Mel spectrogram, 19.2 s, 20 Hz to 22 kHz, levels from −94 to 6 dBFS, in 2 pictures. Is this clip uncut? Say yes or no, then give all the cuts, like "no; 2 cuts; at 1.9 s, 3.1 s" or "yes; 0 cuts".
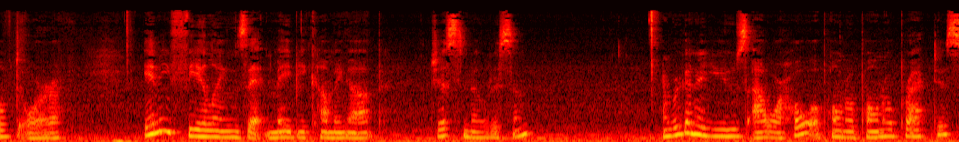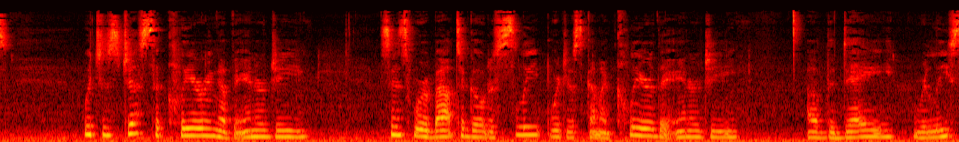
yes; 0 cuts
